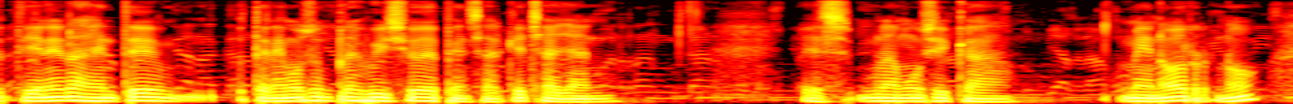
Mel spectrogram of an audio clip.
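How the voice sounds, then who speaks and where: A man speaks in a very deep, low voice, leaving long pauses again and again. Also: fairly even intonation, fairly slow pace, very even loudness. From Santander, Colombia (Bucaramanga). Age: 40s. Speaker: musician. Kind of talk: interview. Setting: studio.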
